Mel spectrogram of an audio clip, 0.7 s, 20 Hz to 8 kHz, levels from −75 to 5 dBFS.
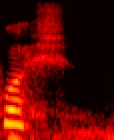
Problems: constant background noise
